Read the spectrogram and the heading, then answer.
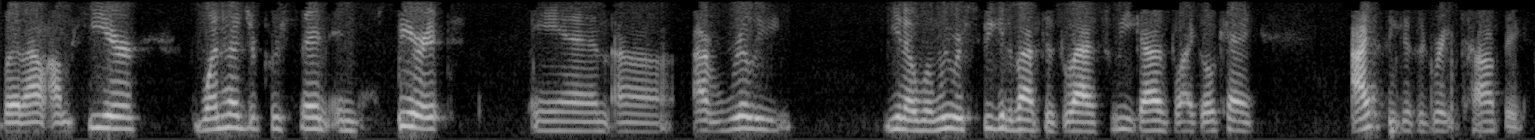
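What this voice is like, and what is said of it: Strained, worn-out voice. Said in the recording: “Forgive the voice. ... I've been working and talking all day, so the voice is still healing.”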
